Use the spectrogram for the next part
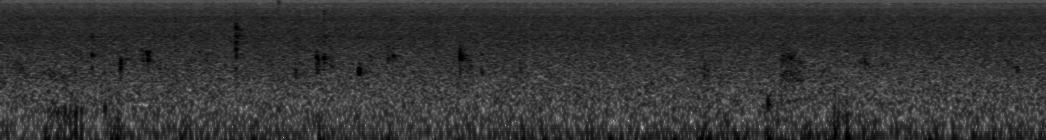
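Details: Quiet low rumbling with scattered faint gurgles and bubbly squeaks, no talking: ordinary stomach growling (borborygmi) from moving gas and fluid.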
